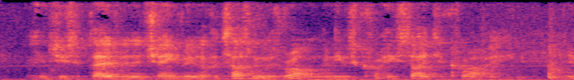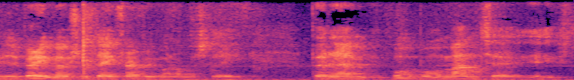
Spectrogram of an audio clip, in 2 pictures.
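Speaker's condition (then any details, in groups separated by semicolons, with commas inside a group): Parkinson's disease; quieter, mumbles a lot, new since onset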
